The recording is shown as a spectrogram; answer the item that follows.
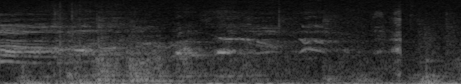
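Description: Hard, high-pitched laughter in short pitched gasps that trail off.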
